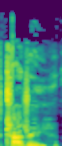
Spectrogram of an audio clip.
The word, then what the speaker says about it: cadre: Cadre? I don't even know how to pronounce that. – Yes. Cadre. – Crushed it. – Yes. Well done.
